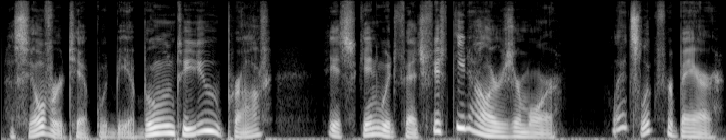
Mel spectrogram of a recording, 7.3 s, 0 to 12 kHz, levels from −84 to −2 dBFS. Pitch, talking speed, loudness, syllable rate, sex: 130 Hz, 175 wpm, -17 LUFS, 4.1 syllables/s, male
